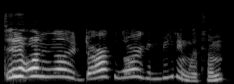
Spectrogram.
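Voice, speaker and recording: A young schoolchild in an audio play, acted by a woman, high-voiced and swooping with emphasis. The kid is gossipy and insistent, heard in a dry recording. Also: lively intonation, moderate pace, no echo. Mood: insistent, suspicious. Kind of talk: audio drama character acting.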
